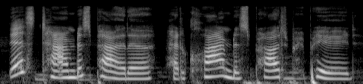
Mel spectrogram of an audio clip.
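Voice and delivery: ordinary delivery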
